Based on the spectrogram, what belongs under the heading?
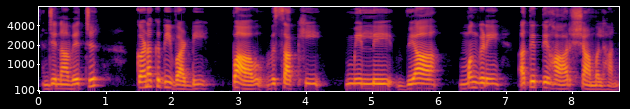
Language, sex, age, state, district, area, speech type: Punjabi, female, 30-45, Punjab, Jalandhar, urban, spontaneous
